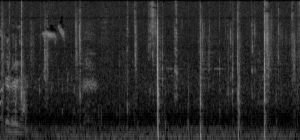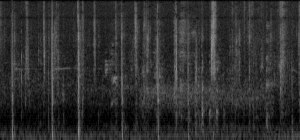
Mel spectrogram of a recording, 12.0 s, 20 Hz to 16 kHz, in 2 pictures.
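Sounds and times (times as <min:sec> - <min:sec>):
basketball bouncing on hard court: 0:03.1 - 0:03.4, 0:04.0 - 0:05.6, 0:06.2 - 0:10.0.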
